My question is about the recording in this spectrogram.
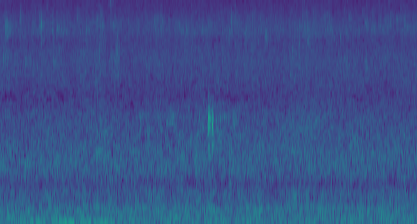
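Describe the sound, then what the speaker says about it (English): Light rain falls steadily outdoors as a constant, even hiss with no distinct drops standing out and no voices. "It is lightly raining"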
